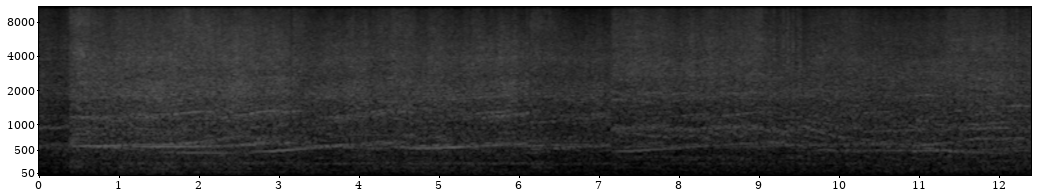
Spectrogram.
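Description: A race car engine in the rFactor 2 sim racing game, a United Racing Club car on track at Istanbul, drones faintly with a steady whine whose pitch rises and falls through gear changes.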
